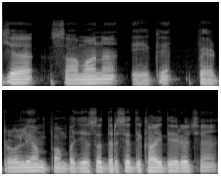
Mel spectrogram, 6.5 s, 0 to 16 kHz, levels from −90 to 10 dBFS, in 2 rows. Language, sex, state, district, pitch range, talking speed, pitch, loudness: Hindi, male, Rajasthan, Jaipur, 100-110 Hz, 100 wpm, 105 Hz, -18 LUFS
